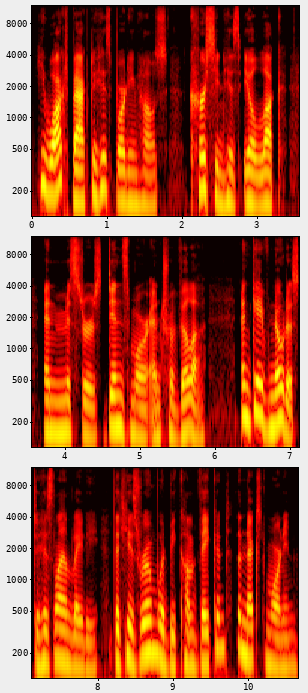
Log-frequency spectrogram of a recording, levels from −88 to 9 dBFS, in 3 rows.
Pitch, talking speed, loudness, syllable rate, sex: 160 Hz, 175 wpm, -22 LUFS, 5.1 syllables/s, female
